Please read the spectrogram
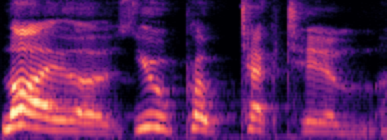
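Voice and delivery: slow, loud, growling giant voice. Reading a story, the giant answers Charming: giant's growl. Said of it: "the giant growled".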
